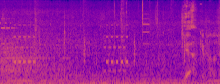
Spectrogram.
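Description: A phone ringing with an electronic trilling ring, two short rings about two seconds apart, over a low rumble.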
